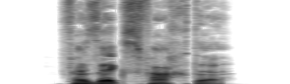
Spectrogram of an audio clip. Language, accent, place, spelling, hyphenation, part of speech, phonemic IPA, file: German, Germany, Berlin, versechsfachte, ver‧sechs‧fach‧te, verb, /fɛɐ̯ˈzɛksfaxtə/, De-versechsfachte.ogg
- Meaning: inflection of versechsfachen: 1. first/third-person singular preterite 2. first/third-person singular subjunctive II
